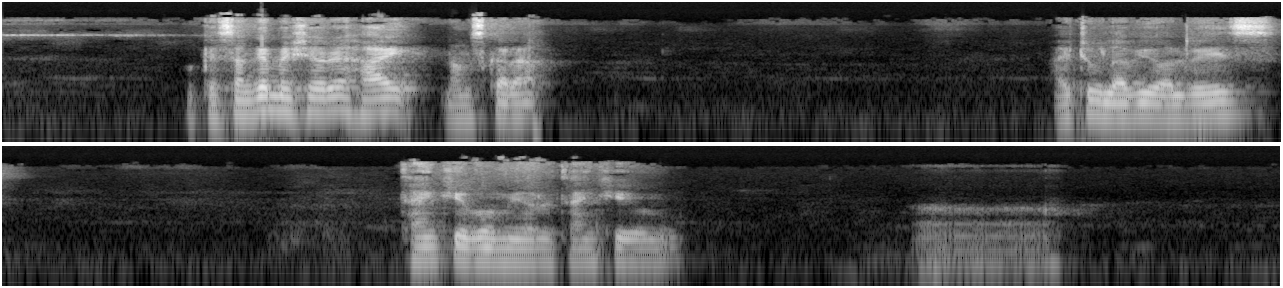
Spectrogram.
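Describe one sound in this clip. A middle-aged man speaks calmly and close, in short bursts with pauses.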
